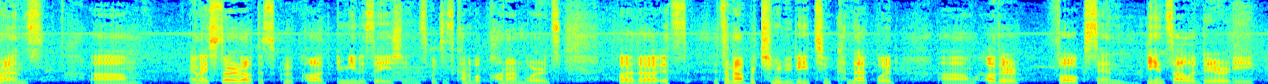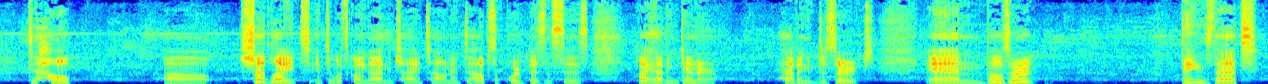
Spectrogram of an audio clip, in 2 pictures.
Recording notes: I decided to do an impromptu episode, breaking away from my normal podcast routine. Episode aired live from Chicago O'Hare airport as I'm preparing to leave for Los Angeles tonight.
